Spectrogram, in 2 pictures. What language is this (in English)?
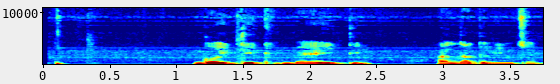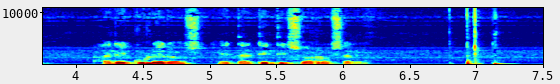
Basque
